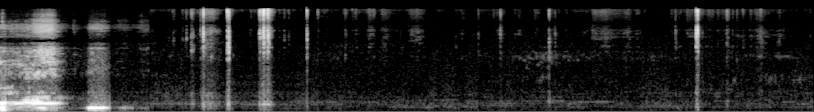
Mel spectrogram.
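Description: Sparse light clicks and clinks of a spoon and small steel mugs being handled, after a short rustling clatter and a thump in the first second.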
